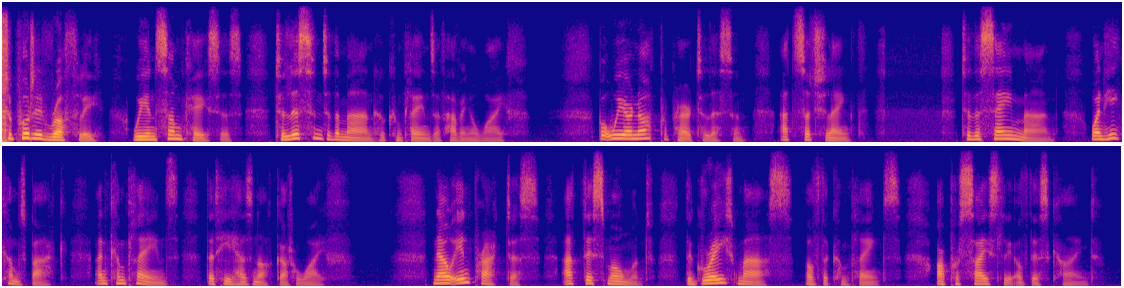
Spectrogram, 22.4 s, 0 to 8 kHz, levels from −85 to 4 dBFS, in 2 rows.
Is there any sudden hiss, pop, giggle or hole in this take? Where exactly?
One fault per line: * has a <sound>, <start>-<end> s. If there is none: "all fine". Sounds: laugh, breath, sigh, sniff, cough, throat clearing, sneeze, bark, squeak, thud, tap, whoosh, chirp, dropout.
all fine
